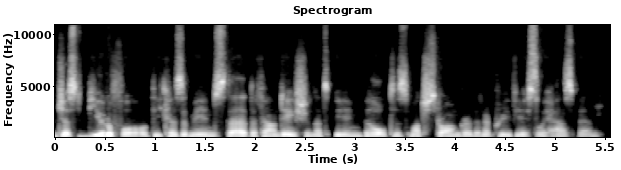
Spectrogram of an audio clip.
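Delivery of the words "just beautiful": ordinary talk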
